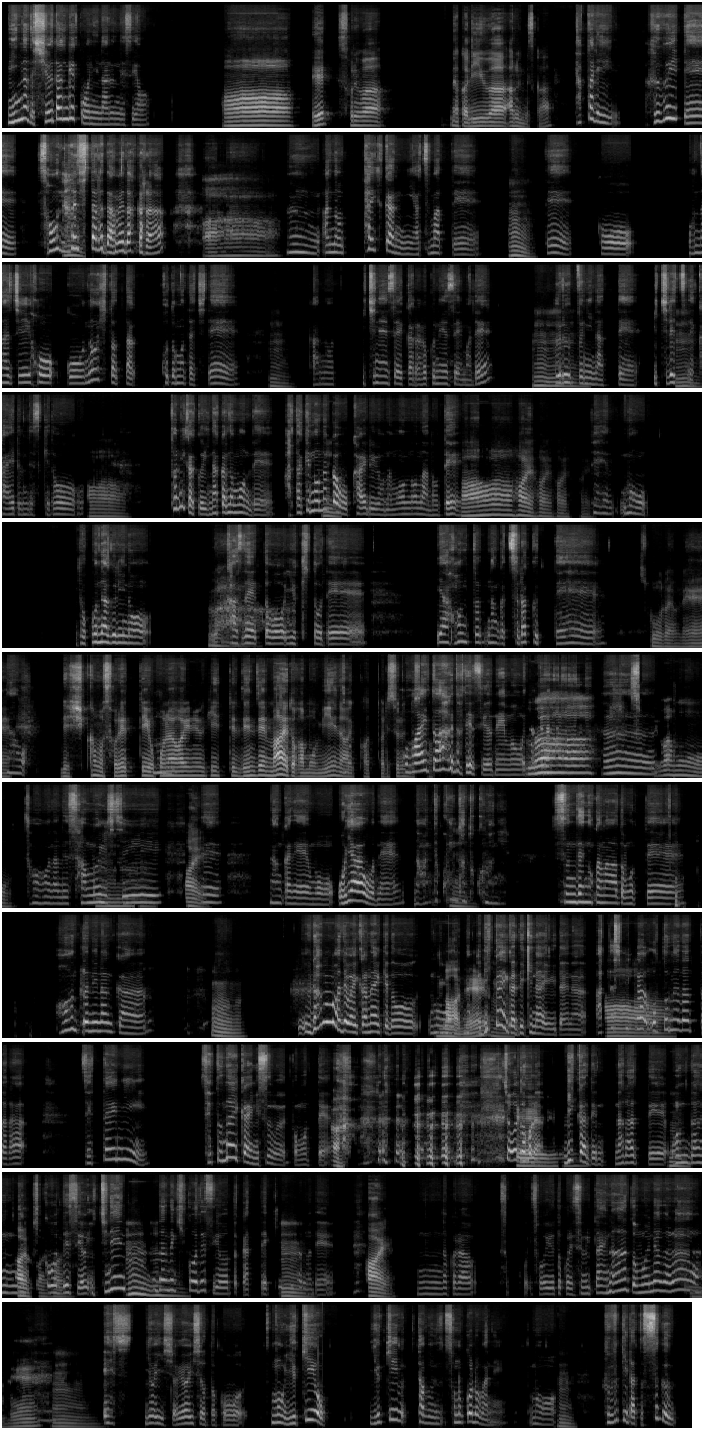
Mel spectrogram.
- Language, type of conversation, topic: Japanese, podcast, 子どものころ、自然の中でいちばん印象に残っている思い出を教えてくれますか？
- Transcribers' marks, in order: tapping; other noise; chuckle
